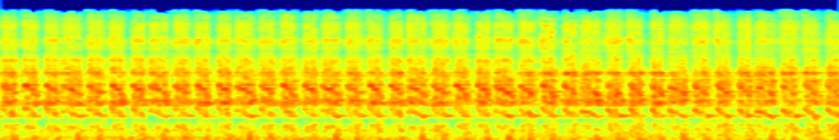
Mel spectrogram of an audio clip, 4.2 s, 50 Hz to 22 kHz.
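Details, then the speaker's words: Suzuki GS750 motorcycle unrun for 41 years, ignition points cleaned; starter churns evenly at wide-open and low throttle with no firing. Absolutely no spark despite battery power reaching the ignition, so something else is suspected. "no spot okay I'm getting absolutely no spark Che power down here okay yep all right so power down here battery power yeah okay I think there's something else going on here guys"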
